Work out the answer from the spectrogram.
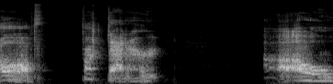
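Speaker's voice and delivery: high, rough, creaky, pained little goblin voice. Narrating a game scene where a little goblin falls and hits the ground, goblin voice in pain. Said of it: "this little goblin falls out of it, hits the ground, and goes".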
